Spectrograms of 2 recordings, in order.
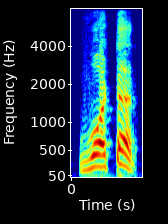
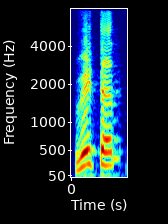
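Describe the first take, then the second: First: वाटर said with an open "waa" like water; correct pronunciation. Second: वेटर said with "ay" like waiter; wrong pronunciation. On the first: Teacher giving students the correct वाटर. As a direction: say वाटर with the vowel as in water, firmly. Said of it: "इसका उच्चारण क्या होता है?". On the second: Teacher showing students the common wrong वेटर. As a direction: say वेटर with the vowel as in cat-style "ay". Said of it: "तो इसको वेटर पढ़ देंगे". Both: Shown as a demonstration.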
